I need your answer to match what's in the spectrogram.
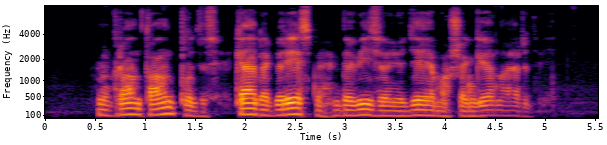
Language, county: Lithuanian, Panevėžys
